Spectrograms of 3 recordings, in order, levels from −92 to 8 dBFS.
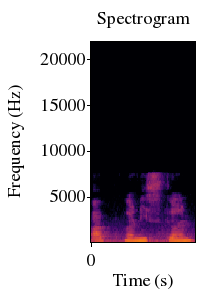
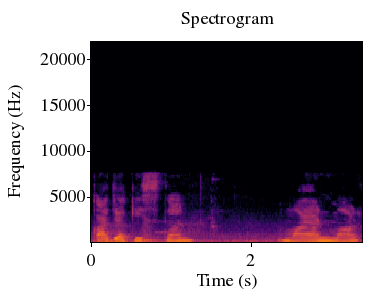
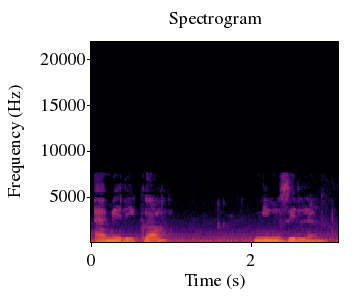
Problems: background conversations at intervals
